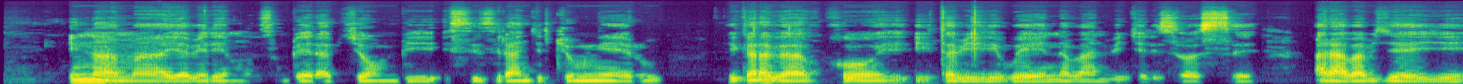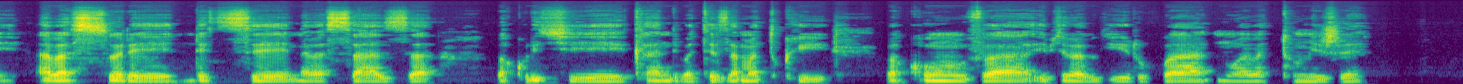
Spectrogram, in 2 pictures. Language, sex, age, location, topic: Kinyarwanda, male, 18-24, Kigali, health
